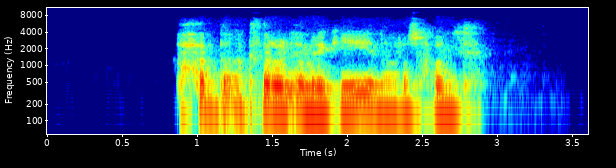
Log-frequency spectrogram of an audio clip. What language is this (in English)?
Arabic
